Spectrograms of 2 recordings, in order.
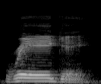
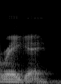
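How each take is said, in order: First: The E vowel is drawn out long. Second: The E vowel is short and plain. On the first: This is the Igbo word. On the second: This is the English word.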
